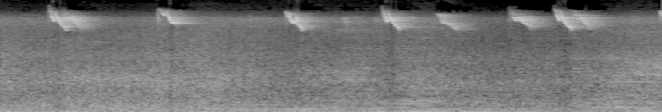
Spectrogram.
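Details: A white-eye of the type called pleci bruno gives very high, thin, sharply falling notes. Single notes or quick pairs come roughly once a second over a faint background hiss.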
